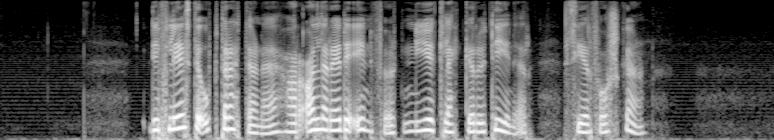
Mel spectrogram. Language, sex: Norwegian, female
